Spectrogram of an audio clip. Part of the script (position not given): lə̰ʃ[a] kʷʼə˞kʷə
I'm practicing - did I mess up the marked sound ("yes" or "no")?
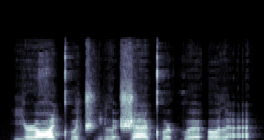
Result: yes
